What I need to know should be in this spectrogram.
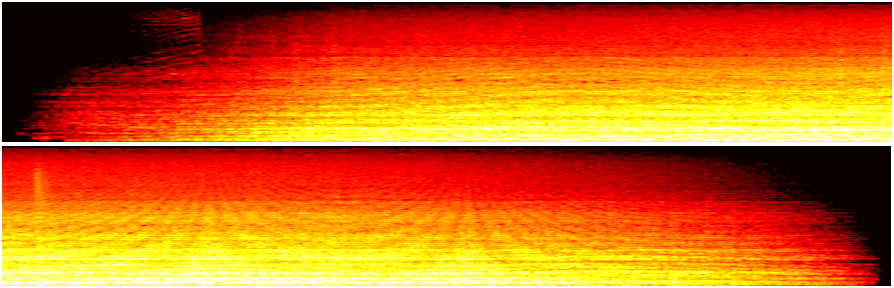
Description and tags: Plane Drone
The drone of a plane above. Generated from the startup fans of a desktop computer.
Modifications to the original sound include phaser, reverb, and a low-end boosted EQ.
generated, plane, drone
